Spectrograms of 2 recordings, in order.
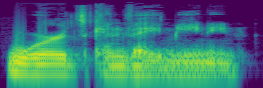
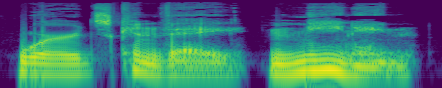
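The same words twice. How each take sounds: First: Said in the usual way. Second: Slow, with weight on "meaning"; emphatic repeat. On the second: Shown as a demonstration. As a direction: spell it out slowly, stretching "meaning".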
